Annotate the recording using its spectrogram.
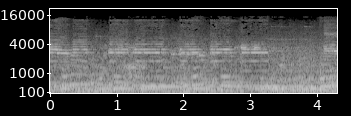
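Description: Busy street sound: people talking and road traffic, with music playing over it.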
